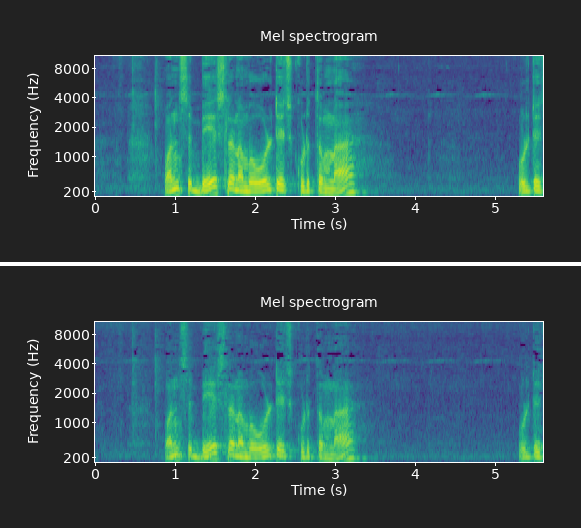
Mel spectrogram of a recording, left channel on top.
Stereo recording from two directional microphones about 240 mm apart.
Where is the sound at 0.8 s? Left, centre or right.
Left.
